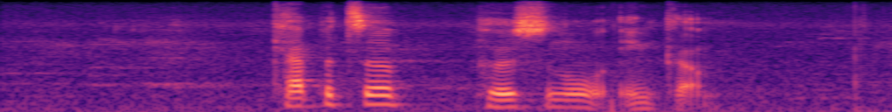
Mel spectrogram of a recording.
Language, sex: English, male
